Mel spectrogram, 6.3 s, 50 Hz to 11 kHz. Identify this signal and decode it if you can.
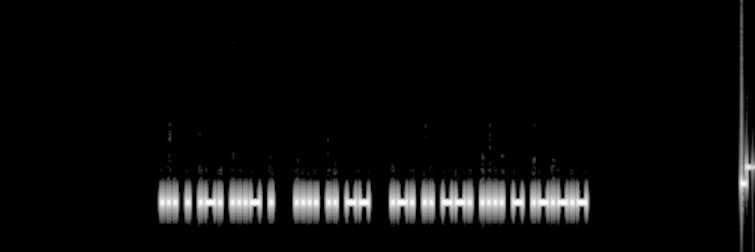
Morse code, heard as a keyed tone, about 41 wpm, 700 Hz. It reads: SERVE HIM RIGHT.
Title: Sentences from Top 1000 Words - Review Part 2 - 45wpm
